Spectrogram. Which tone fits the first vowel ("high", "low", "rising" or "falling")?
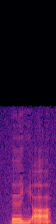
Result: low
